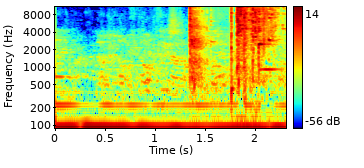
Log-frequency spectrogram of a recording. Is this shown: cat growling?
no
